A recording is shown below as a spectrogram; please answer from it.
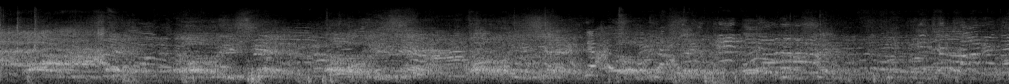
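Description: An arena crowd shouting and yelling, with a woman's screams among the noise.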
